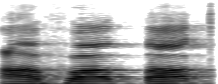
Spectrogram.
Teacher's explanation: আইনটা পড়ার সময় গলার মধ্যে হালকা চাপ দিয়ে পড়লে আইনটা সহি শুদ্ধা উচ্চারণ হয়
